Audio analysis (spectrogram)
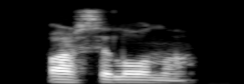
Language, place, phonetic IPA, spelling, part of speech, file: Azerbaijani, Baku, [bɑɾseˈɫonɑ], Barselona, proper noun, LL-Q9292 (aze)-Barselona.wav
- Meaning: 1. Barcelona (the capital city of Catalonia, Spain) 2. Barcelona (a province of Catalonia, Spain)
